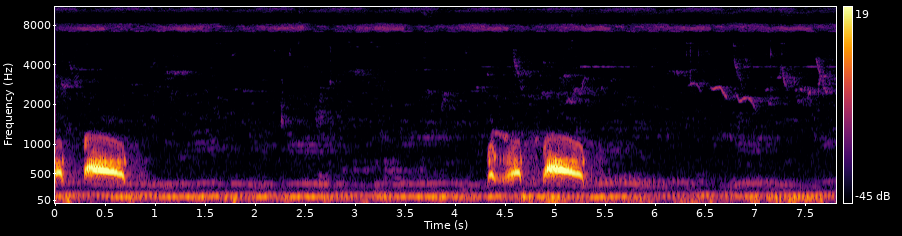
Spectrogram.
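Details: Low, soft coos from a wild dove: a single falling note, a long pause, then a paired coo, with quiet background hum and faint distant chirps.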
